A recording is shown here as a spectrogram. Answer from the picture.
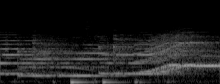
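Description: Electronic synthesizer tones holding steady pitches, with a brief low pulse beneath about a second in. Near the end, one tone glides smoothly upward and holds at the higher pitch.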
